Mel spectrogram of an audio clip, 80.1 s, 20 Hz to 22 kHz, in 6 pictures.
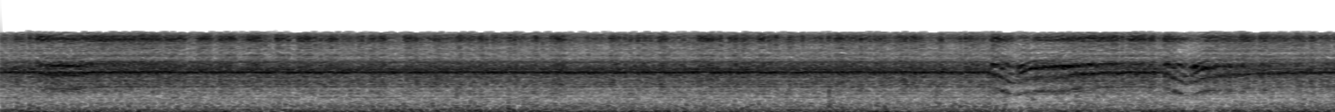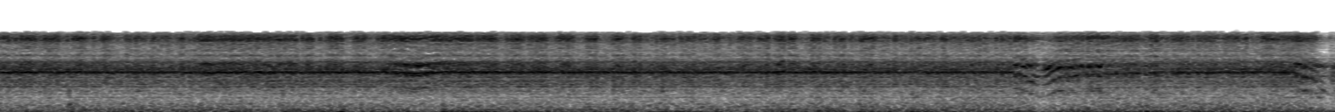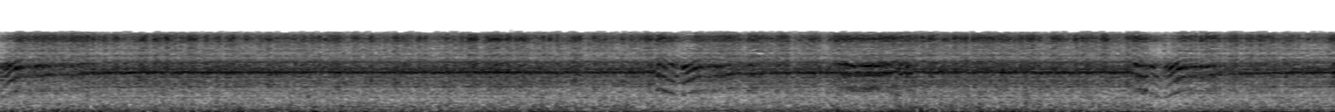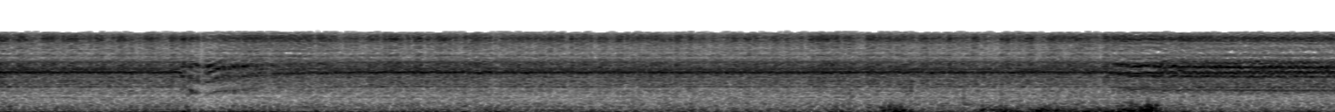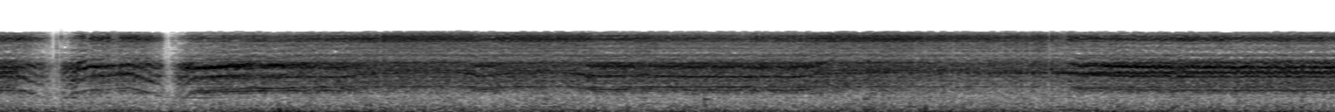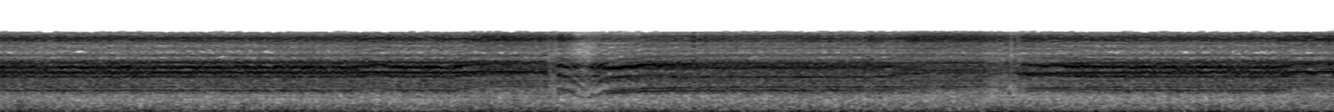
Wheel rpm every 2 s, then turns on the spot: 230, 230, 230, 240, 230, 210, 220, 230, 230, 230, 230, 210, 200, 190, 230, 230, 210, 210, 230, 200, 230, 210, 230, 230, 230, 230, 200, 140, 200, 220, 220, 230, 220, 210, 210, 210, 180, 210, 220, 210.
none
